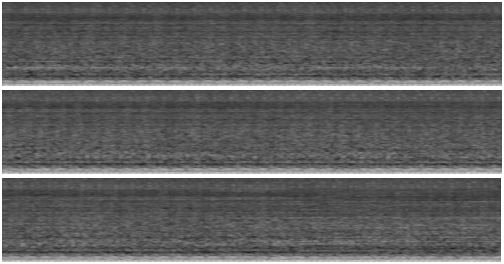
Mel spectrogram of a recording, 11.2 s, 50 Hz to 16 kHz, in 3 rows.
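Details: BMW E60 M54 or E53 M62 with LPG and a sporadic misfire traced to a poor contact at the original Stag gas connector plug. After the fix: deep, steady idle with no stumbles while the wiring is wiggled.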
